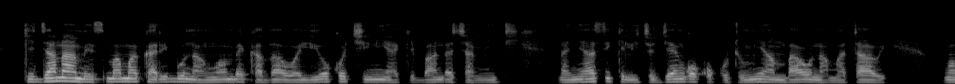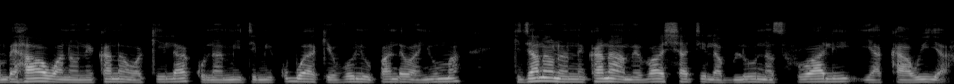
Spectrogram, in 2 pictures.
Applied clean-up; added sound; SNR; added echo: none; none; none; none.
